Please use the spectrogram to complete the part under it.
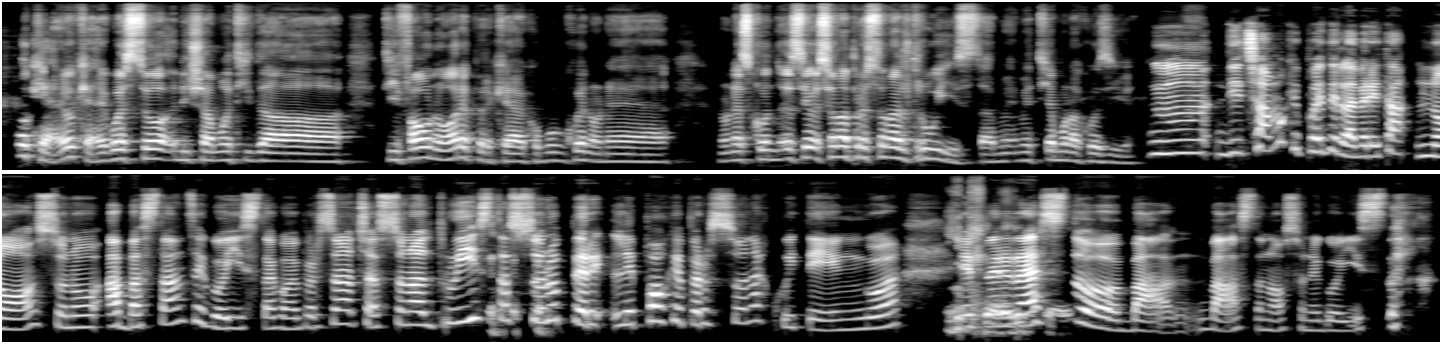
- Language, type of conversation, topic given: Italian, podcast, Come bilanci lavoro e vita privata con la tecnologia?
- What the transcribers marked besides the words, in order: "cioè" said as "ceh"; chuckle; laughing while speaking: "Okay"; laughing while speaking: "egoista"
